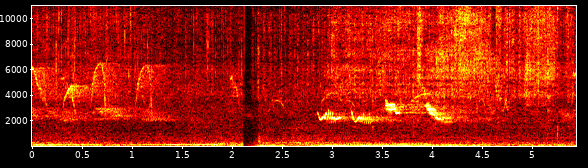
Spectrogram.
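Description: Small birds chirping outdoors: repeated short, high chirps in two bursts, over a steady low rumble.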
